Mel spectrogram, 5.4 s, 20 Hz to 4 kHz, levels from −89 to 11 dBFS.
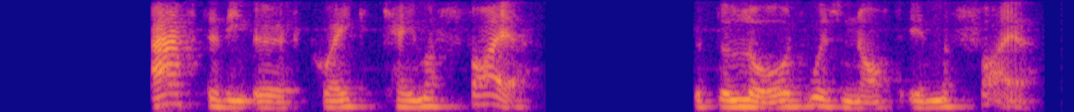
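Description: No technical faults can be heard in this audio.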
